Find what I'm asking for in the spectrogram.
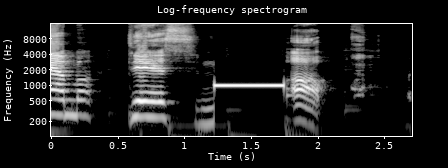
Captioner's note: beep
